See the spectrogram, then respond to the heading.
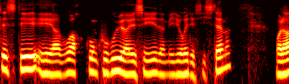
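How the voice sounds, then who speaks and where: A man speaks very slowly in a dark, mellow tone with ordinary pitch variation. The sound is dry and close, with no echo. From southwest France, Gers. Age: 60s. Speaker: organic farmer. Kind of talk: testimony at a conference. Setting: conference talk before audience. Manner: hesitant, many fillers.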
